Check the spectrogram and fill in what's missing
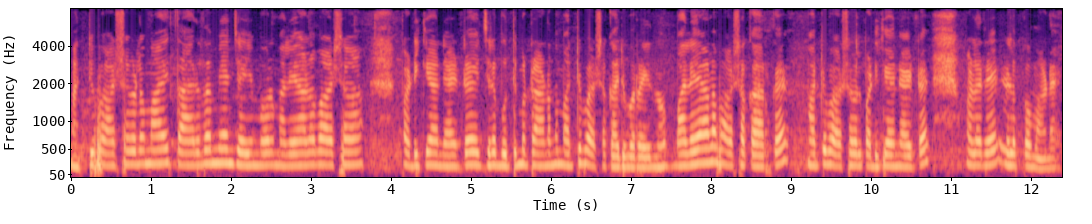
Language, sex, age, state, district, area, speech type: Malayalam, female, 60+, Kerala, Kottayam, rural, spontaneous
